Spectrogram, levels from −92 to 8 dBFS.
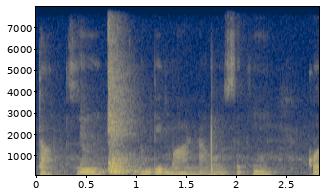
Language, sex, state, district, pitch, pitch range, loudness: Hindi, male, Punjab, Fazilka, 120 Hz, 110-130 Hz, -17 LUFS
